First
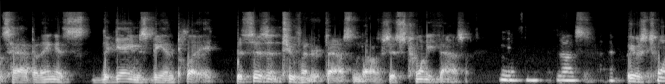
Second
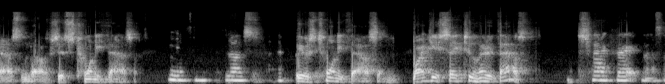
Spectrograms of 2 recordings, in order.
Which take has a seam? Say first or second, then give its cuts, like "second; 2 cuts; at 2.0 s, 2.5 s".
first; 1 cut; at 2.2 s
